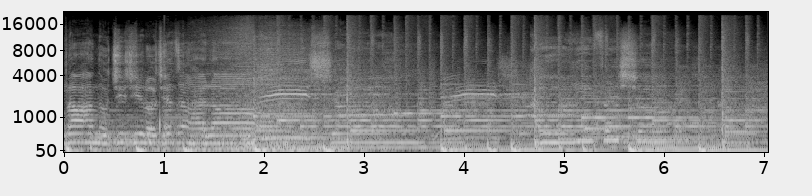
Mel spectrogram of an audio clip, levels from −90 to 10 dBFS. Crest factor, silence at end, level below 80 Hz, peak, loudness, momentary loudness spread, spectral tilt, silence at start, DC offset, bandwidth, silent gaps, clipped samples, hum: 12 dB; 0 s; -18 dBFS; -2 dBFS; -14 LUFS; 4 LU; -5 dB/octave; 0 s; under 0.1%; over 20 kHz; none; under 0.1%; none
